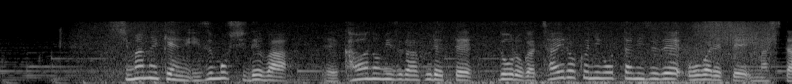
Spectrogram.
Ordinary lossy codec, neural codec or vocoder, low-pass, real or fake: none; none; none; real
